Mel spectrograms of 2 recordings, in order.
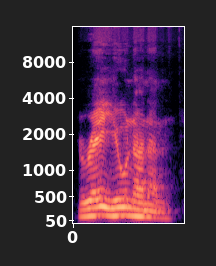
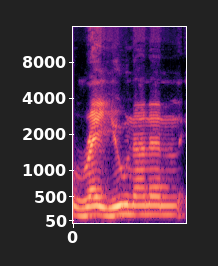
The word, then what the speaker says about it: Reunanen: It's almost like you roll your R's. – Yeah, it's. I guess it's a European thing. – But I can't roll my R's for my life. – No. So Reunanen is close enough.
